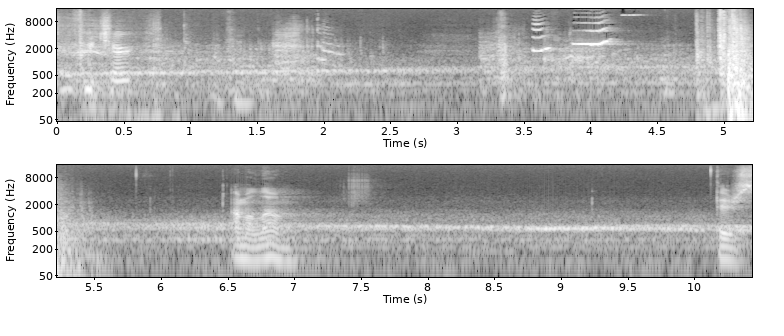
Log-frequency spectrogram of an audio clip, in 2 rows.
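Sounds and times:
speech: 0.0s - 1.9s, 6.6s - 7.1s, 10.2s - 10.4s
door creaking open: 0.0s - 5.6s
door landing with a loud thud: 4.8s - 5.6s.

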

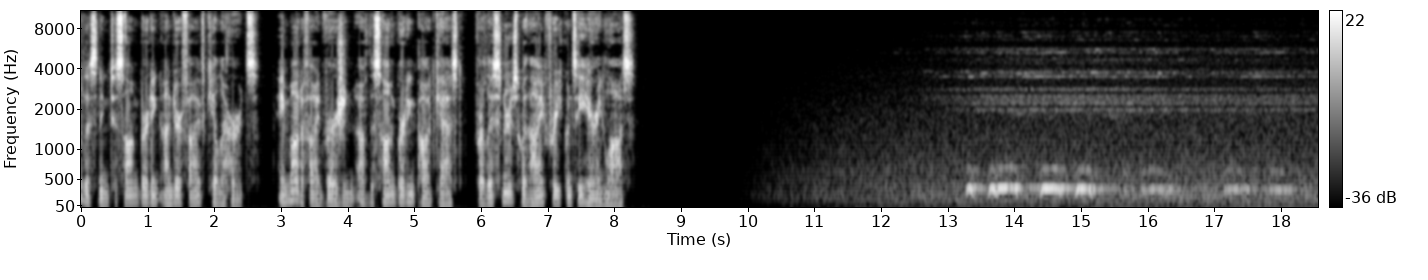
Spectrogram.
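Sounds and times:
speech: 0.0s - 8.4s
wind-like rumble: 9.9s - 18.5s
great horned owl hooting: 13.2s - 18.5s.

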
